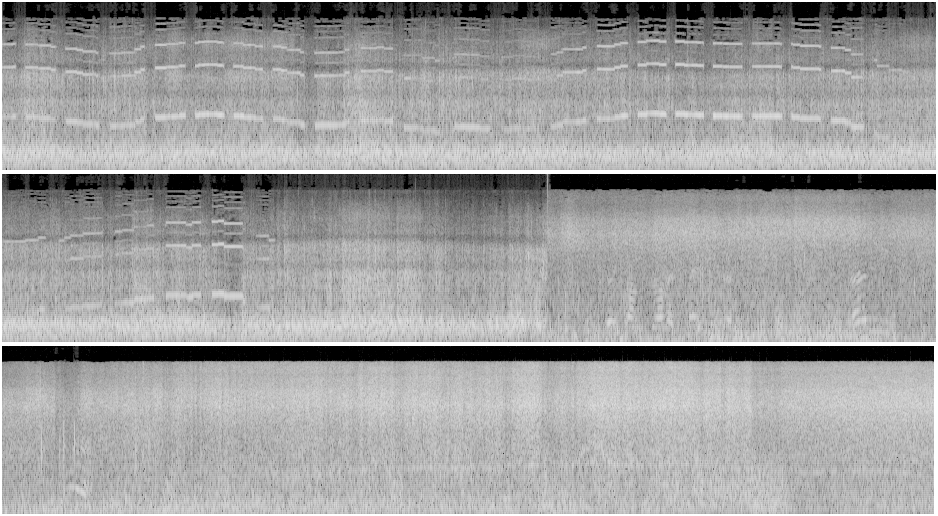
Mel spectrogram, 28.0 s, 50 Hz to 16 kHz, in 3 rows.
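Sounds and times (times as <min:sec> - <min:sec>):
held tone rising and falling: 0:00.0 - 0:12.7
wind rushing over microphone: 0:00.0 - 0:28.0.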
